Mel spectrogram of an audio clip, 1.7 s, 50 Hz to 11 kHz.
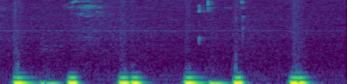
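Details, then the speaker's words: Three clear lub-dub pairs, about 100 a minute, with no extra sounds: normal first and second heart sounds (S1, S2) played as a teaching example alongside a phonocardiogram, before S3 and S4. "So what we're going to do now is we're now going to listen to the S1, S2 sounds followed by the S3 and then S4 sounds as it lays out within the phonocardiogram. So here's S1, S2."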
